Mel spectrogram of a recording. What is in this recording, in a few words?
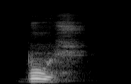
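"bush", Nigerian Pidgin, male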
